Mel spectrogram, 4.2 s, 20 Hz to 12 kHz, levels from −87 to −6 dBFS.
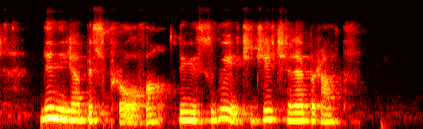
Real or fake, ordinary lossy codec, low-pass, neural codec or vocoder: real; Opus, 16 kbps; 7.2 kHz; none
